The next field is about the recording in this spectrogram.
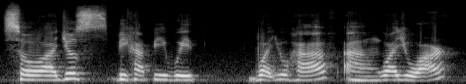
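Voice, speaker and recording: A woman's voice: medium pitch, steady tone, slow pace, a little mellow. A woman, a guest artist talking reflectively in a casual interview, with many hesitant fillers. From Mexico. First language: Spanish.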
